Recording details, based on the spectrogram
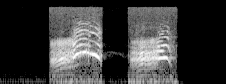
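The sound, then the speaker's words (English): A baboon screams twice in quick succession, each cry loud and harsh, lasting about half a second with a shrill, honking, almost bird-like tone, with silence around them. “Well, let's hear a baboon scream.”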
